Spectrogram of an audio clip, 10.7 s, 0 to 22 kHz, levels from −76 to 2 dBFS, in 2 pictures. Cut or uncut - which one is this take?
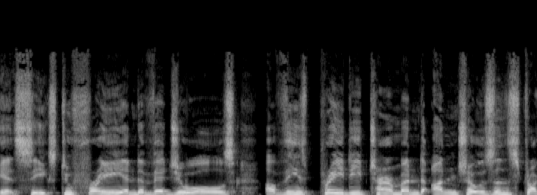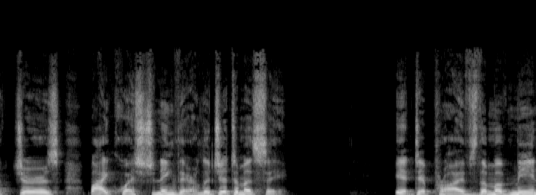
uncut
